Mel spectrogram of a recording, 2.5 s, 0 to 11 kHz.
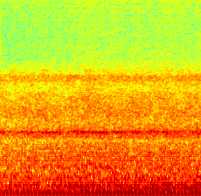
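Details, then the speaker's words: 2014 Chevy Sonic after starter and crankshaft position sensor replacement: low, even idle rumble with a steady beat and no stumbles or ticking; runs smoother than before, normal idle. "It's running a lot more smooth now, too."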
